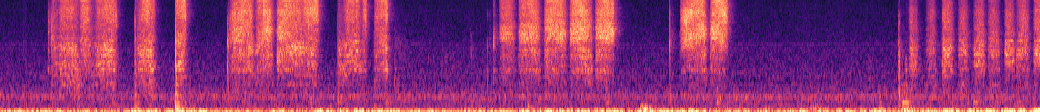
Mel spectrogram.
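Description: A charcoal stick held in the fingers scribbles and scratches in steady strokes across a large sheet of white drawing paper taped flat on a table. Bursts of bright, dry scratching hiss come in longer sweeps and quick short strokes, with brief pauses between them and a rapid run of short scratches at the end.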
